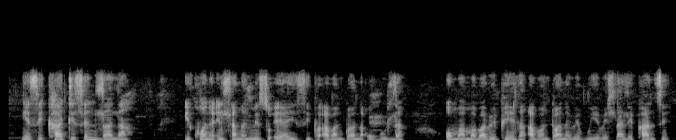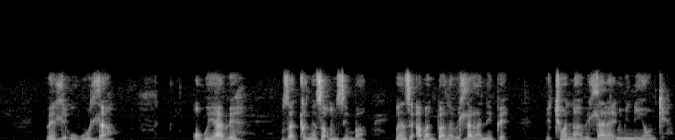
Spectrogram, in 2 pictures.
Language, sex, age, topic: North Ndebele, female, 25-35, health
